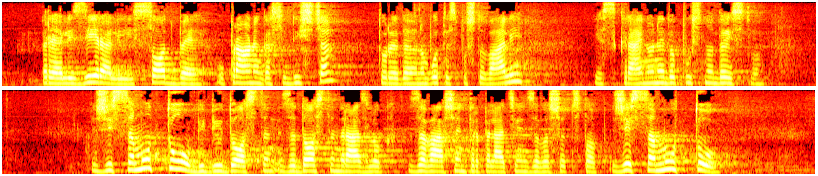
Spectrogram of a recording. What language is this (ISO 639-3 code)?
slv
